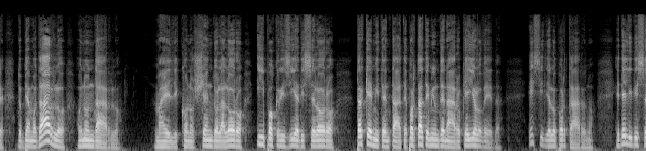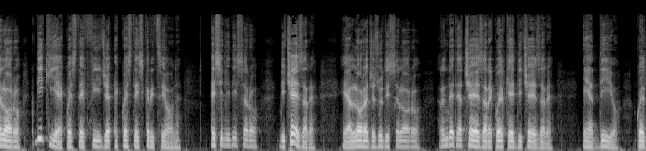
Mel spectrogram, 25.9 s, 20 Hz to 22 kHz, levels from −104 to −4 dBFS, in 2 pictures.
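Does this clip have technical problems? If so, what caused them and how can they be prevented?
Yes. The speech falls abruptly by about 6 dB at 9.55–10.97 s (after "un denaro che io", back before "portarono ed egli disse"), 17.35–18.24 s and 20.71–22.21 s. The waveform shows sudden step-down plateaus there. The likely cause is one channel dropping out before the mono sum. Check stereo connections and monitor both channels while recording.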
